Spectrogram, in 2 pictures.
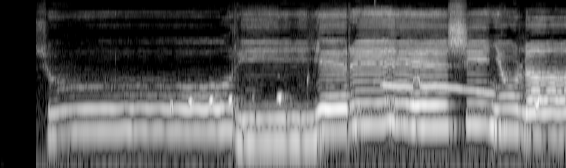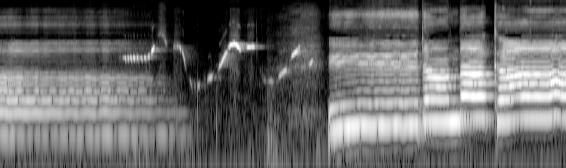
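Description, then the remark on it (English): Bright, bird-like whistling trills and swoops alongside a sustained, melodic vocal line singing the traditional Basque folk song The Nightingale, clear, with short pauses between phrases. “It's called The Nightingale, and it's accompanied by some impeccable whistling.”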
